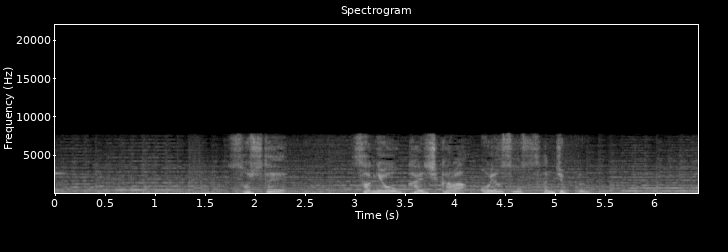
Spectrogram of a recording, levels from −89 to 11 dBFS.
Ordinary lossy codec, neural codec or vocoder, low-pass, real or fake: none; none; none; real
